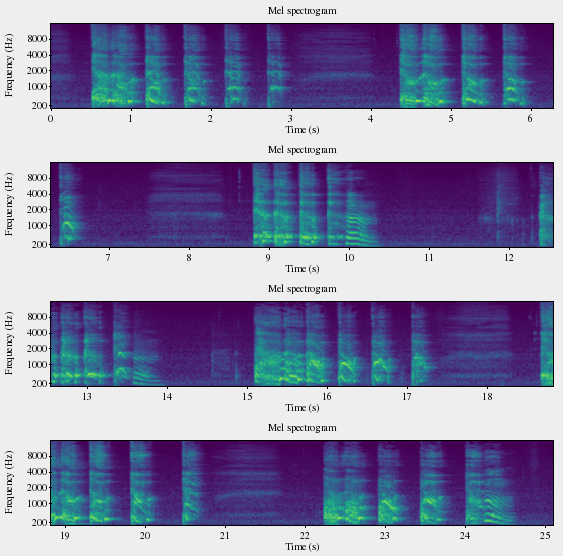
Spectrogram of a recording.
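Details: Adult woman with a nonstop barking cough: repeated harsh, forceful cough bursts in clusters of two to five, with brief pauses between fits.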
